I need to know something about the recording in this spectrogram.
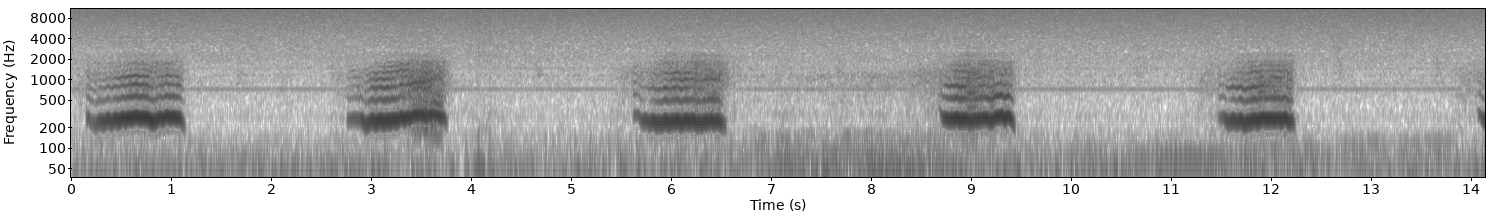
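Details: Loud snoring from Sausagecat, a healthy little-legged female cat sleeping by a close microphone. Five rough, tonal snores come roughly every three seconds, each lasting about a second, with a low constant hum behind them.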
